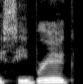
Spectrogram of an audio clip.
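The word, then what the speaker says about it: Sebring: A few more well-known names were Abigail Forager and then Jay Seabrig. I believe I'm pronouncing that correctly.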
